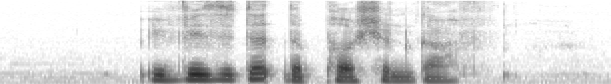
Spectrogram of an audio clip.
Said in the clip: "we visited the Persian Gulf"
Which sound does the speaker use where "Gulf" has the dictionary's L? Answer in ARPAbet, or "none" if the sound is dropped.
none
